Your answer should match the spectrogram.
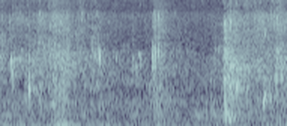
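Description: Water splashes and sloshes into an indoor koi pond liner, a close, continuous watery rush with uneven spattering bursts and no talking.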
